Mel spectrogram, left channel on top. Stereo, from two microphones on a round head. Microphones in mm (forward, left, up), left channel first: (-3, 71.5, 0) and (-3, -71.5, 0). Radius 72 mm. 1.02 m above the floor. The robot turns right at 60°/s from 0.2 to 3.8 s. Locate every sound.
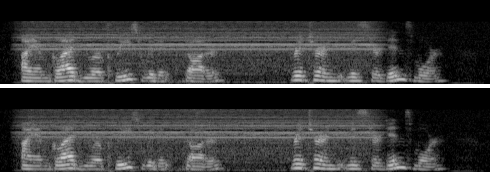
0.2 s a woman speaking: 50° left, 1.6 m; by 4.8 s 95° right, 1.6 m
